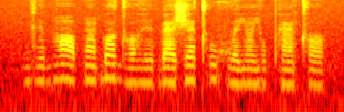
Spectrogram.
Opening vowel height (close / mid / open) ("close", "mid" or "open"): close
